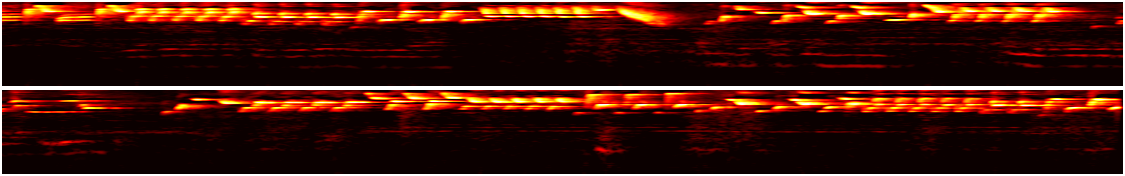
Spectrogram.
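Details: Song of a year-old European goldfinch, a bird said to vary, mix and compose freely: long runs of fast metallic twitters and trills, broken by two short pauses, with faint low sounds behind.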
